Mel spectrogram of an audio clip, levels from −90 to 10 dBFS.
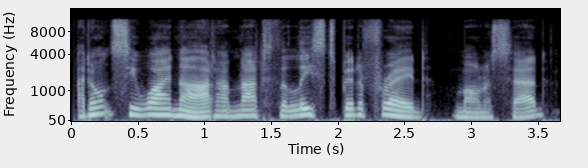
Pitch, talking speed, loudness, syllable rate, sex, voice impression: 140 Hz, 210 wpm, -17 LUFS, 4.6 syllables/s, male, very masculine, very adult-like, slightly old, very thick, slightly tensed, slightly weak, slightly bright, slightly hard, slightly muffled, slightly fluent, slightly cool, intellectual, very sincere, very calm, mature, slightly friendly, slightly reassuring, slightly unique, very elegant, very kind, very modest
